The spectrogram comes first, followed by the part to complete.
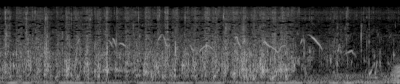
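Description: Water splashing and sloshing as a hand scrubs a muddy toy truck with a foamy sponge in shallow muddy water. Short rising and falling bird chirps are heard behind it through the middle.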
